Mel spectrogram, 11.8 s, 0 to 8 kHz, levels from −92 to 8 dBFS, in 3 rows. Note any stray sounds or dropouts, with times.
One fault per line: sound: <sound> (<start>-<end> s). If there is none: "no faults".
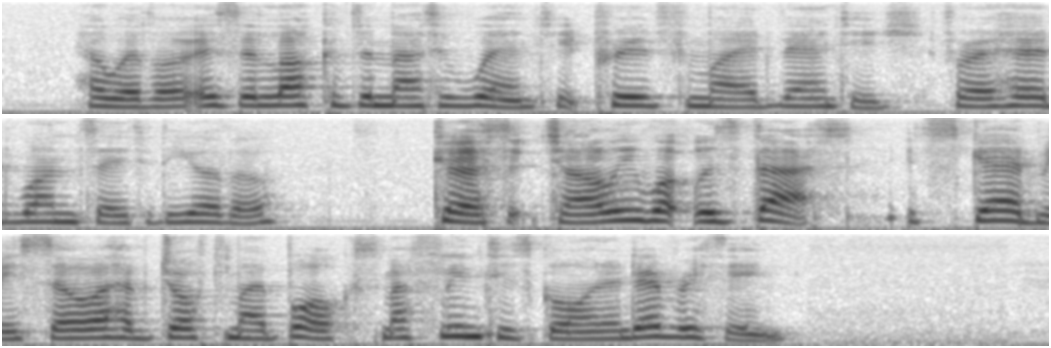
no faults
